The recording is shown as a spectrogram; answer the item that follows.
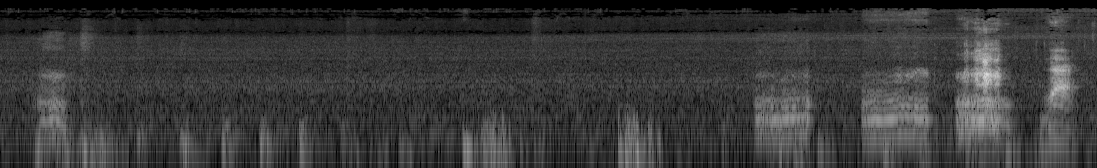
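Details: Shiba Inu puppy angrily growling while being towel-dried after a disliked shampoo; low rumbling growls and whines come in short bursts, rising to louder snarling yelps near the end, with a woman speaking softly at times.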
